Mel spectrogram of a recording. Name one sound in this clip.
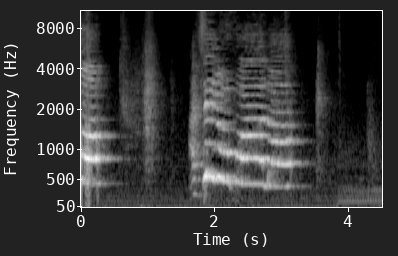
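A young woman sings with emotion close by.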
